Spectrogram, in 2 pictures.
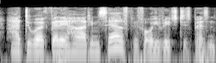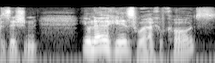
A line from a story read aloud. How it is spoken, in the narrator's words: she said smoothly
